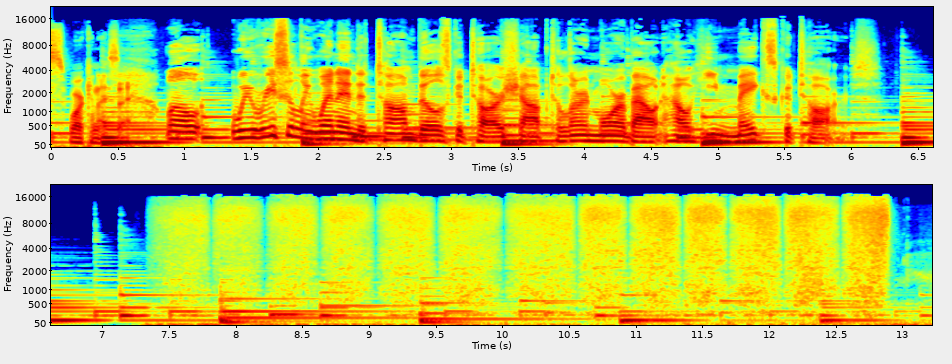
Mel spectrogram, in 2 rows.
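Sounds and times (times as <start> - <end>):
speech: 0.0 - 6.2
low music: 0.0 - 13.2
sandpaper sanding wood: 7.4 - 13.0.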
